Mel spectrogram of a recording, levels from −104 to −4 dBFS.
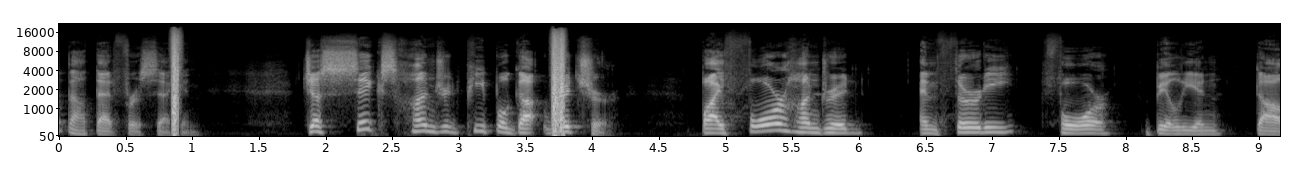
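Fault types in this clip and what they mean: wireless microphone noise hit: When the analogue FM radio link from the microphone fades because reflected signals cancel the direct one, the receiver's own noise rises through the speech. Here that gives two short swishes of static, about 0.12 s from 0.82 s and about 0.15 s from 3.67 s. On a spectrogram each appears as a brief broadband smear of noise across the full height. On the waveform it shows as a hashy, raised stretch over the speech.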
